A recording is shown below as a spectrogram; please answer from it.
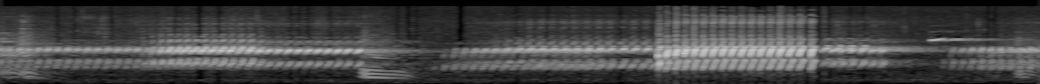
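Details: Mixed frog chorus in upstate New York during the first week of June, when spring and summer callers overlap. Layered buzzy pulsed trills overlap, a loud burst of trilling swells midway, and short falling croaks drop in near the two-second mark.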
